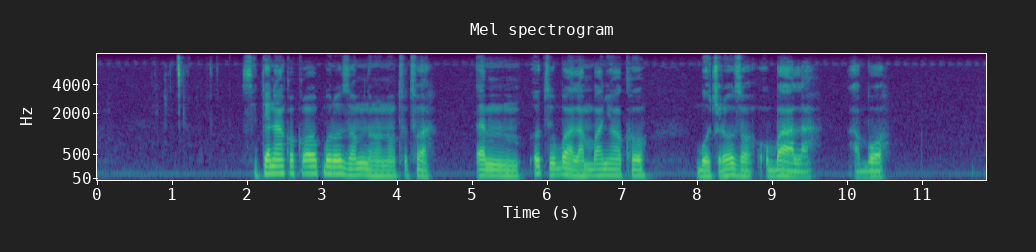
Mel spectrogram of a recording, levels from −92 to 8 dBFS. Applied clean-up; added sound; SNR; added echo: none; none; none; none.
